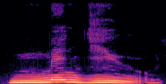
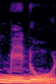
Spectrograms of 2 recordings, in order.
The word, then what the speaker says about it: menu: Can I see the Men you อัน นี้ ออก เสียง เป็น Men นะ คะ ไม่ ใช่ เมนู นะ ค อ่ะ ขอบคุณ หัว ใจ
